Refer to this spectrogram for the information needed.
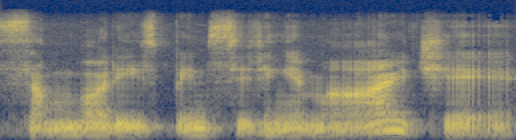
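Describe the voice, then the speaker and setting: A put-on character voice growls in a raspy way at a moderate pace. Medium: read story.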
